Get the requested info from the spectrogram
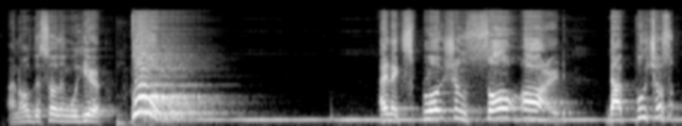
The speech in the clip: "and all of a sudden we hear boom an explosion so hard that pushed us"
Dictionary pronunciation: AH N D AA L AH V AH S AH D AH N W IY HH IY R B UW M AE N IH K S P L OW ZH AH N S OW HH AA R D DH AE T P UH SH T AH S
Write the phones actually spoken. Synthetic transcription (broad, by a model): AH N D AA L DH AH S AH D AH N W IY HH IY R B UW AE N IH K S P L OW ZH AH N S OW HH AA R D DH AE T P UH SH AH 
